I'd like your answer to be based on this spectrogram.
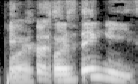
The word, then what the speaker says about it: Porzingis: No, how do you say it? – Porzingis. – Porzingis, yes.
